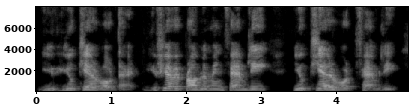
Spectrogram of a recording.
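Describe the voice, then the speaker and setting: Man for an informal book-summary lesson, somewhat high-pitched, earnest, repeats himself. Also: expressive, normal speed, fairly bright tone. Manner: earnest, repeats and restarts phrases, non-native phrasing. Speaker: channel host summarizing a book.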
